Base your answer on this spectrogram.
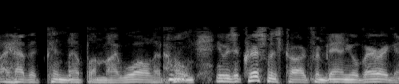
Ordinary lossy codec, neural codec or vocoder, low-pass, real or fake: MP3, 24 kbps; codec, 24 kHz, 3 kbps, HILCodec; 7.2 kHz; fake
